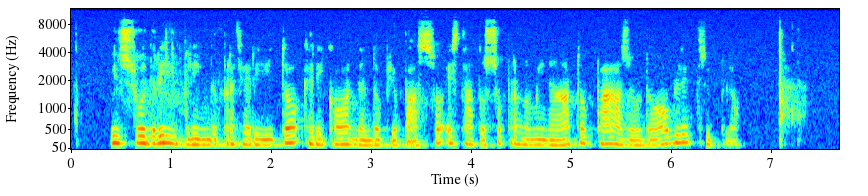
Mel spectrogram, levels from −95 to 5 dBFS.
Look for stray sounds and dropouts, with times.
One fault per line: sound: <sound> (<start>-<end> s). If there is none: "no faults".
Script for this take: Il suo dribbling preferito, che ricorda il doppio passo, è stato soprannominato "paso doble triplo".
no faults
